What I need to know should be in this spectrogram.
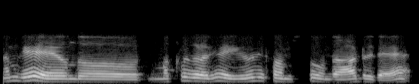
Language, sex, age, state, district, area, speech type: Kannada, male, 45-60, Karnataka, Bangalore Urban, urban, conversation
